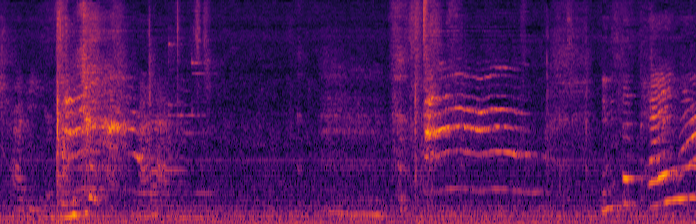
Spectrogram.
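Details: Domestic cat pestering its owners indoors, giving several drawn-out, wavering meows, one near the start, a longer bending one midway and a rising one at the end, over steady low hum and people talking.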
